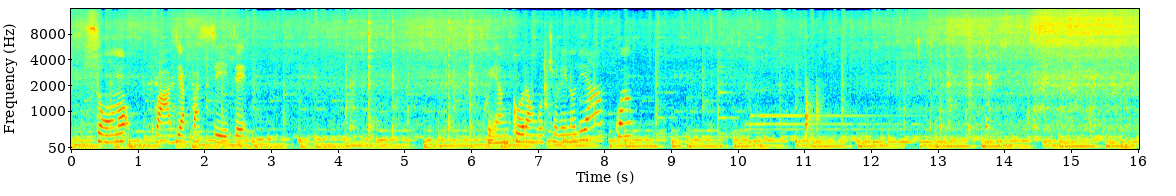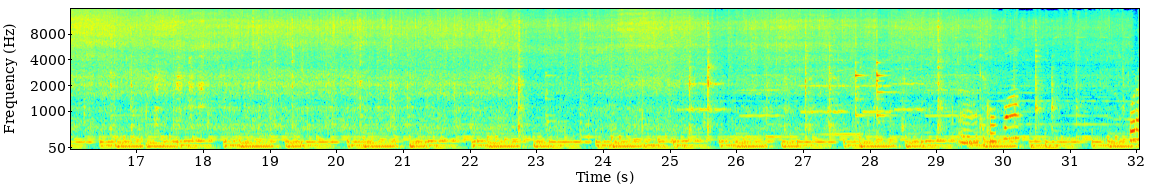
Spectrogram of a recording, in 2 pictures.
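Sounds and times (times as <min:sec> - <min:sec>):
onions sizzling in a frying pan: 0:00.0 - 0:32.0
spoon scraping a pan: 0:13.0 - 0:15.5, 0:16.6 - 0:18.3.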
